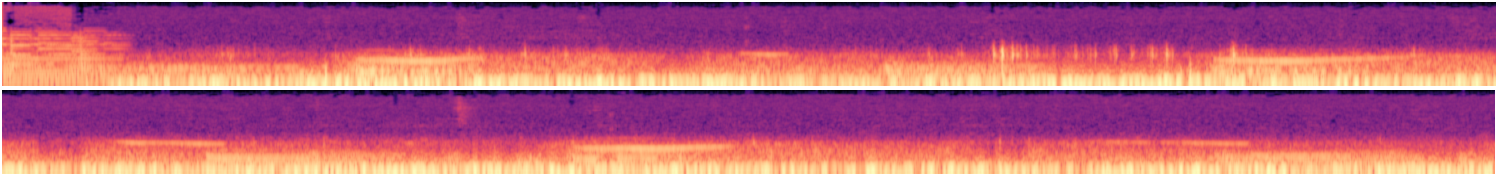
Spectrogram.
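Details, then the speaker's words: Rhonchi: low-pitched, continuous snoring and groaning sounds across the breath cycles, from airway wall vibration caused by turbulent flow through an obstruction. They may be palpable on the chest wall. "rondas es un ruido de baja tonalidad que se produce por vibración de las paredes de la vía aérea generada por el flujo turbulento por obstrucción"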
